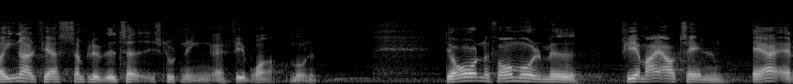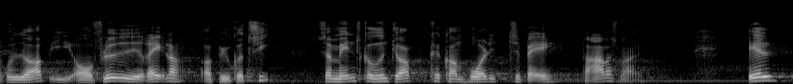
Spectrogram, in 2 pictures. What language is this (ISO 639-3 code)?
dan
